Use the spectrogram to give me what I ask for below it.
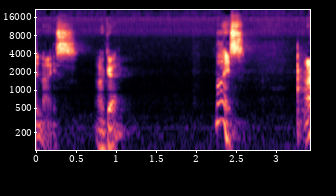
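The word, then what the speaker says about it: gneiss: once again is pronounced nice but it's spelled g g-n-e-i-s-s okay so phonetically reading it kind of looks like it's pronounced janiece but this is actually nice okay nice all right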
